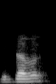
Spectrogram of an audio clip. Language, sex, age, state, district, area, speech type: Kashmiri, male, 30-45, Jammu and Kashmir, Shopian, rural, conversation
